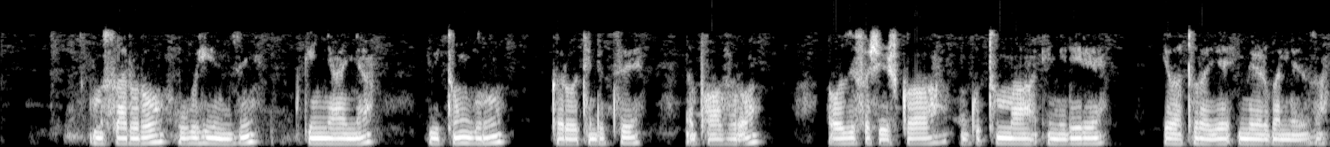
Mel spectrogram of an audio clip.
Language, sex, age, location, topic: Kinyarwanda, male, 50+, Huye, agriculture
